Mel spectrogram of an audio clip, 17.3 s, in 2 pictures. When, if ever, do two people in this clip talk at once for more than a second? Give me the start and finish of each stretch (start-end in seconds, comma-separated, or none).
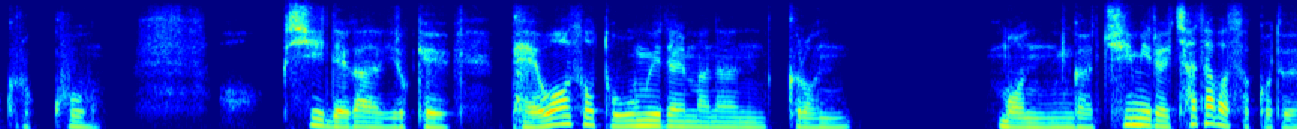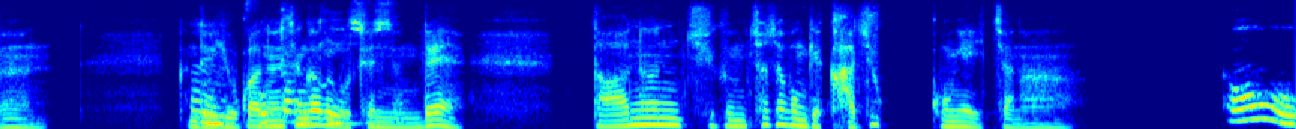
9.9-11.4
